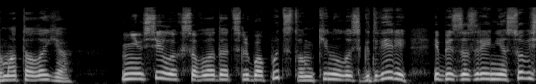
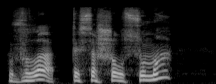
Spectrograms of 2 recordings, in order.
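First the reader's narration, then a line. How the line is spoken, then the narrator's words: Hissing. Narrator (Russian): зашипела Елена Владленовна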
